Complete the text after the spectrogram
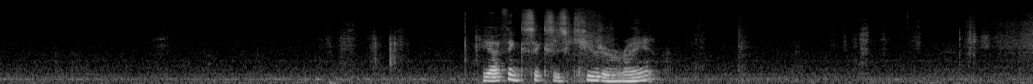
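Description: A knife slices softly through cake.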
